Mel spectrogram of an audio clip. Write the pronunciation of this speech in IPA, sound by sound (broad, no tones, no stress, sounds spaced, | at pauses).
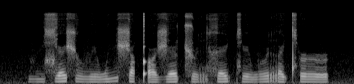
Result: β i ɕ ɛ ʃ ɵ β e w i ʃ e qʼ ə˞ ʒ ɛ ʈ͡ʂ ø r x ɛ c e w ɵ r a cʰ ə˞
